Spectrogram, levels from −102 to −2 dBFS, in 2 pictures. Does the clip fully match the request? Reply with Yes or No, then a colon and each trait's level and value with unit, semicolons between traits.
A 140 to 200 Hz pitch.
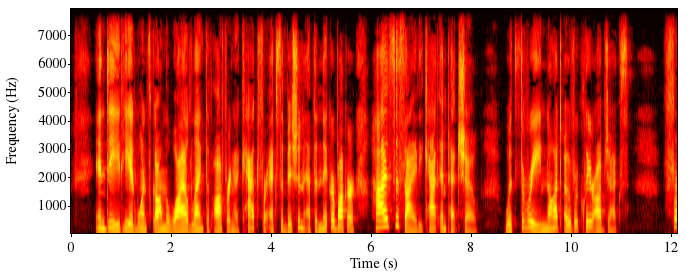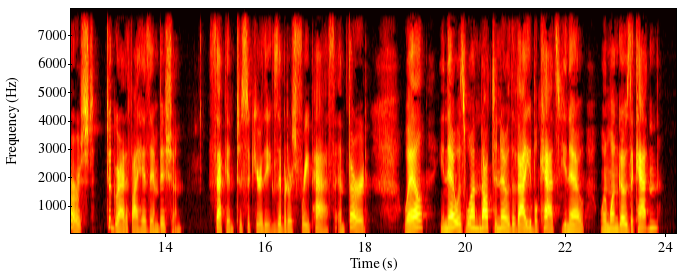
Yes: medium, 185 Hz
